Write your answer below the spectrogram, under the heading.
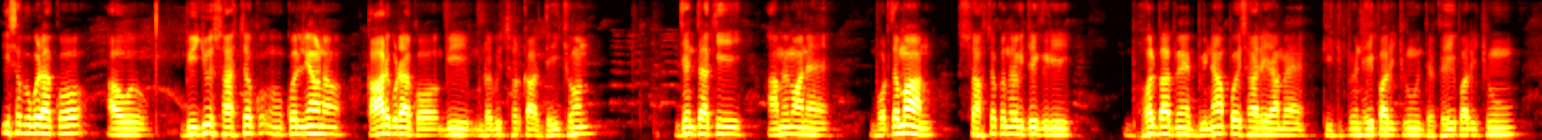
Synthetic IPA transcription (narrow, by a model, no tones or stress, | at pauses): isɔbuɡuɽakɔ | au | bid͡ʒusast̪ʰjɔkɔlijan | kaːɾɡɔɽakɔbiɾɔbit̪sɔɾkaːɾd̪ejt͡ʃʰɔn | d͡ʒɛnt̪aki | amɛmaːnɛ | bɔɾt̪ɔmaːn | swaːst̪ʰjɔkɔnd̪ɾɔkɔd͡ʒeɡɾi | bʱɔlbabɛ̃binapɔjsaɾɛaːmɛʈiʈpɛɳʈɦeipaɾut͡ʃʰũd̪ekʰaipaɾut͡ʃʰũ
